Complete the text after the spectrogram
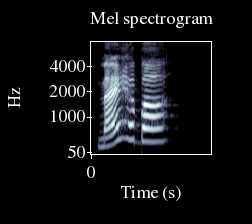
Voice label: bonjour, voix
